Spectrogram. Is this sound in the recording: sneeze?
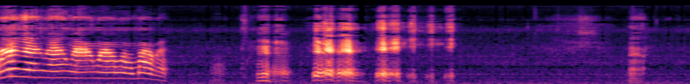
no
